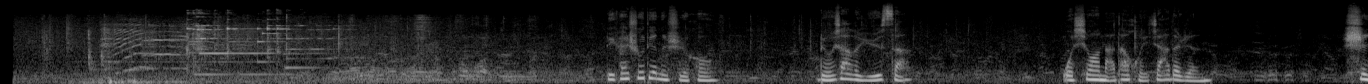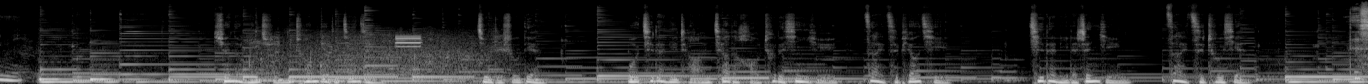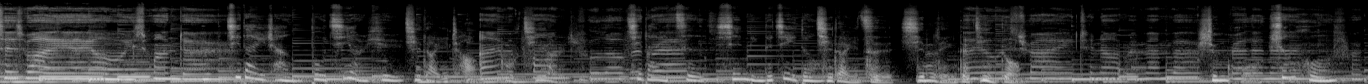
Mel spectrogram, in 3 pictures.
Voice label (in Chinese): 女 广告 时尚魅力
